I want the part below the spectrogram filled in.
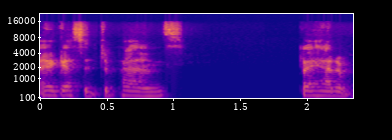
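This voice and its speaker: Fairly low female voice with vocal fry. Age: 20s. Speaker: live stream host. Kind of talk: casual chat.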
